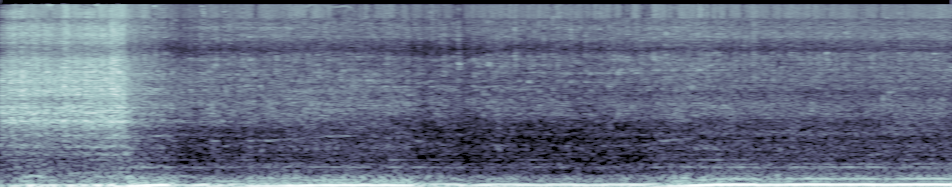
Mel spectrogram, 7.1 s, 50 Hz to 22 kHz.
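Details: Engine with dual Holley 1920 carbs, first start after rebuilding them to cure an off-idle lean stumble, no leaks seen: catches on the first crank, settles into a smooth, even low idle with no stumble or miss; charging 14.2 V.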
